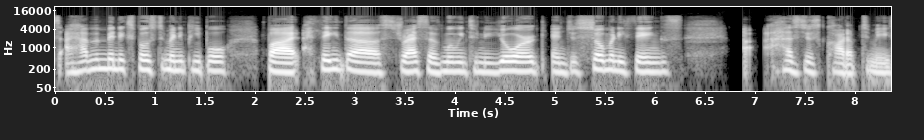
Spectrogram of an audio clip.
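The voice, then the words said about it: Weird, sick-sounding voice. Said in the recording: “if you can hear weird voice going on right now, I am totally under the weather ... I have been just hit with a cold ... So please excuse the voice.”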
